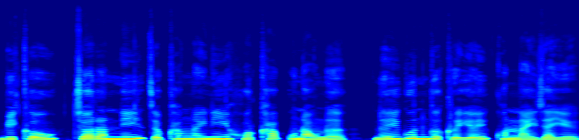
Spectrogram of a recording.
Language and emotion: Bodo, neutral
